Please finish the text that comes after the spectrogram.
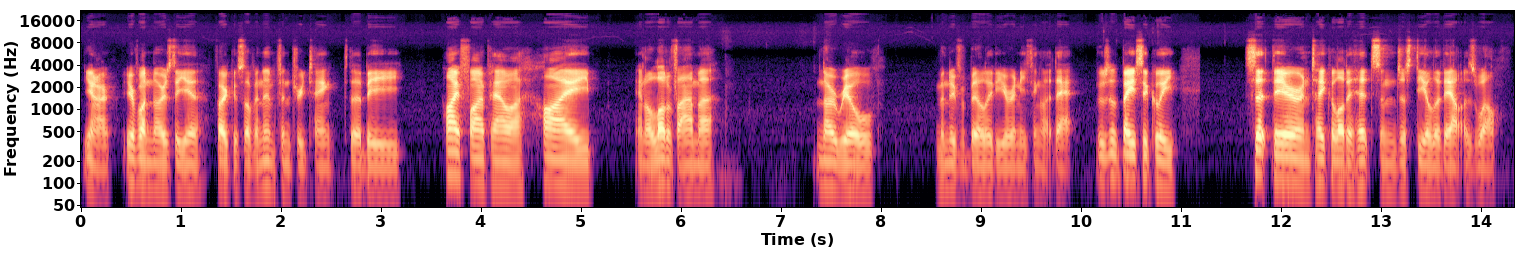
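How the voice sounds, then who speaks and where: A man's voice: sits low, fairly even intonation, a little fast, pushed and bright, clean tone, no echo, dull audio. A man presenting on a podcast in casual, loosely phrased explanatory chat.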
